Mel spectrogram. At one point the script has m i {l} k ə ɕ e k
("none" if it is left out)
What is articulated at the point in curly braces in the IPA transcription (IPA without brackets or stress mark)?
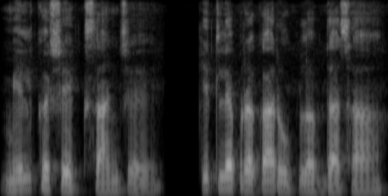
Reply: l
